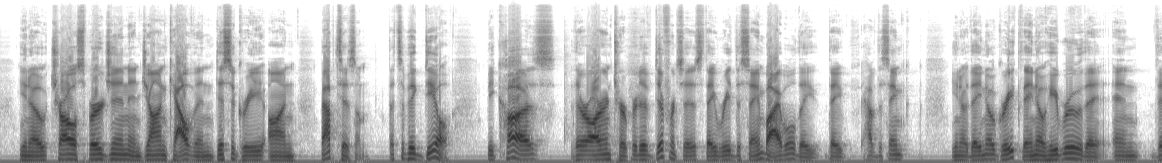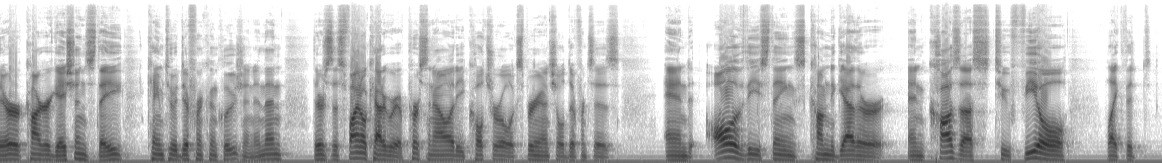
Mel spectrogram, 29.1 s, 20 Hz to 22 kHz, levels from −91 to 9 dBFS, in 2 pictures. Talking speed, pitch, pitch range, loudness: 150 wpm, 105 Hz, 95-115 Hz, -19 LUFS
